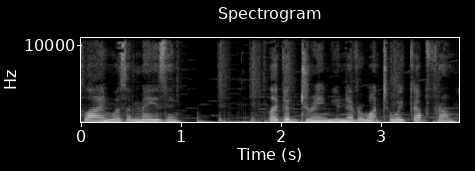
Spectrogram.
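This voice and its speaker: With music in the background, a woman talks at a moderate pace with fairly even intonation. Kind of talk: scary story narration.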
